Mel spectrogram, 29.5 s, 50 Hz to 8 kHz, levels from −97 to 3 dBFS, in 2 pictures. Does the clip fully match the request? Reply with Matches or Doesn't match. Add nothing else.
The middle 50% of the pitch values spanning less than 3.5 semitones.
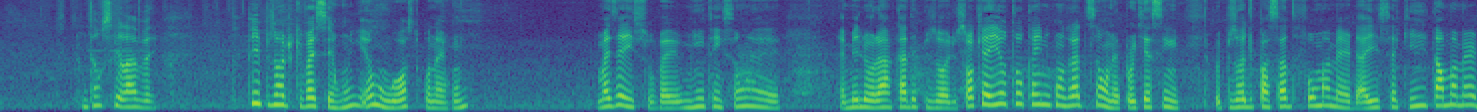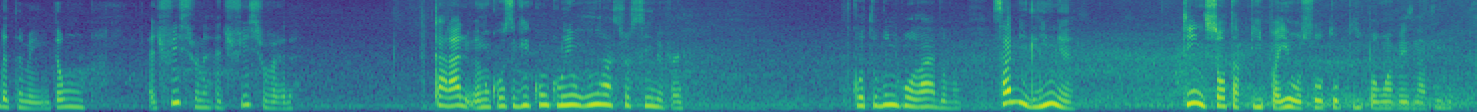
Doesn't match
